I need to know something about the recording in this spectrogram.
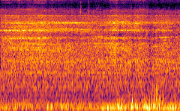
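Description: Wind buffeting a phone's microphone outdoors: an irregular low rumble that rises and falls.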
